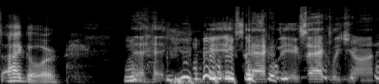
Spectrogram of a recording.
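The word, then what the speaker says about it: Igor: hum it's PR it's pronounced aore exactly exactly John how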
